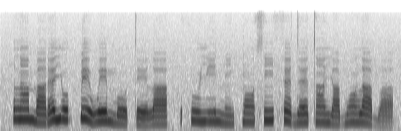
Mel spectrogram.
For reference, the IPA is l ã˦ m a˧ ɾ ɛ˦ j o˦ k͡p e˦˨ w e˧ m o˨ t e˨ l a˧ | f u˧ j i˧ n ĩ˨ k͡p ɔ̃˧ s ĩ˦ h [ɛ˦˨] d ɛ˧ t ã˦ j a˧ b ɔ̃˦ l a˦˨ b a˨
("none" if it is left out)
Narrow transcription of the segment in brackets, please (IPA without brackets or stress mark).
ɛ˦˨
